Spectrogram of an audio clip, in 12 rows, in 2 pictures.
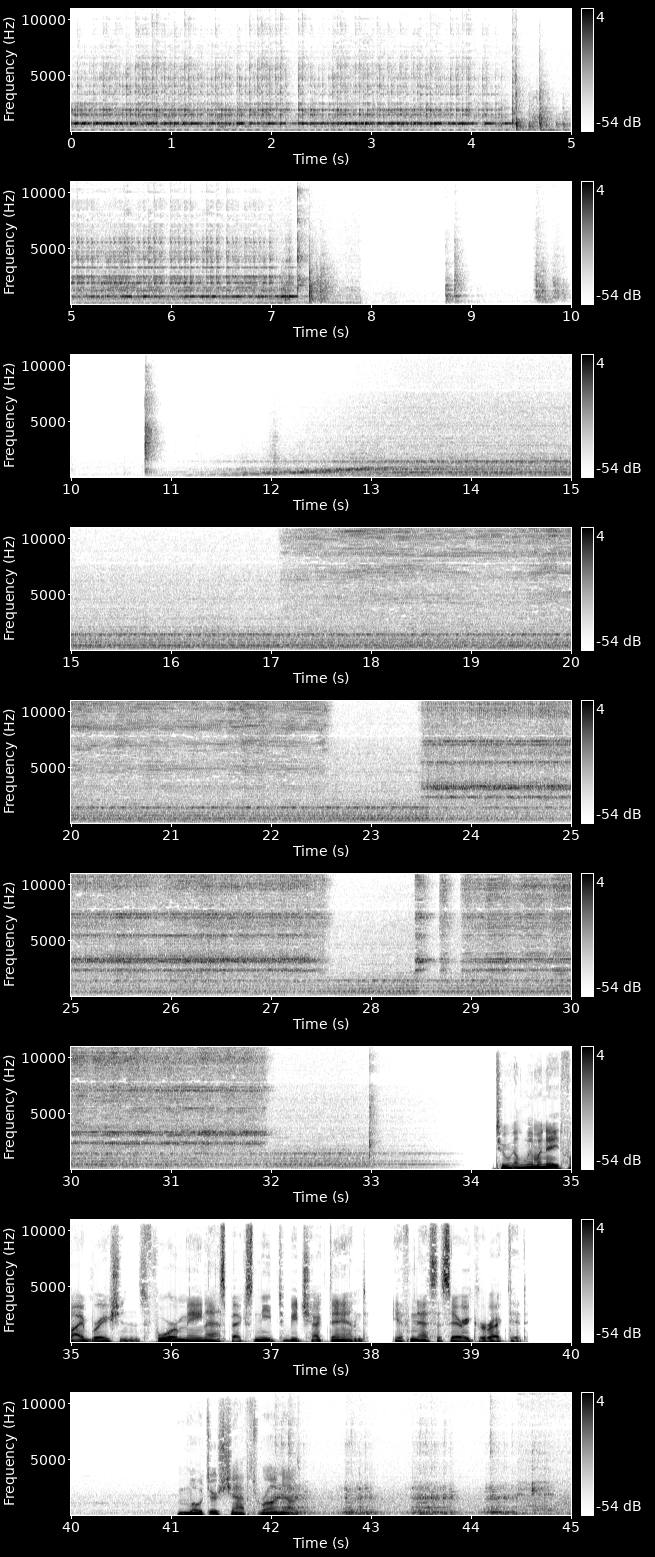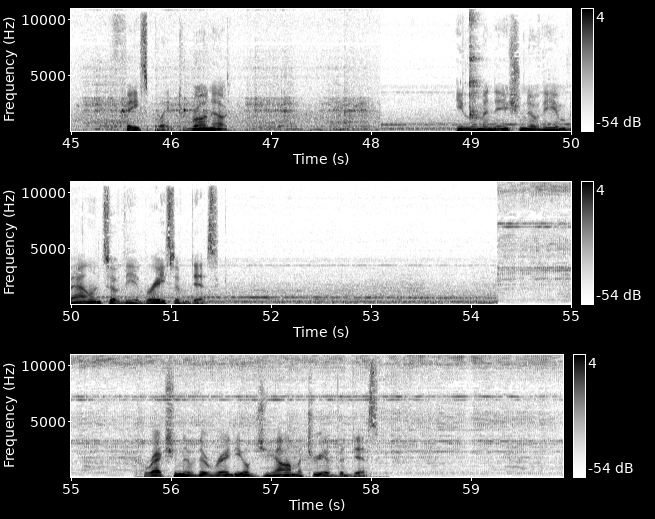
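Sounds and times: bench grinder running: 0.0s - 4.4s, 5.0s - 7.4s, 11.4s - 33.5s, 42.0s - 48.4s, 49.8s - 59.9s
steel blade grinding on wheel: 0.0s - 4.4s, 5.0s - 7.3s, 17.1s - 22.7s, 23.4s - 27.7s, 28.4s - 32.0s, 42.0s - 48.2s, 54.2s - 59.9s
grinder whine spinning up: 11.0s - 33.9s, 42.1s - 54.5s.

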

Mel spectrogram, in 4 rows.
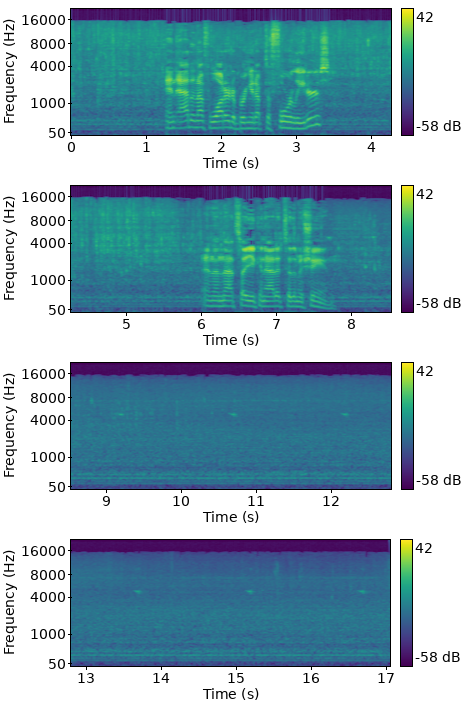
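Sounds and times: water pouring into bowl: 0.0s - 10.5s
slush machine humming: 0.0s - 17.0s.

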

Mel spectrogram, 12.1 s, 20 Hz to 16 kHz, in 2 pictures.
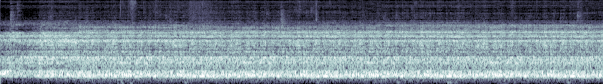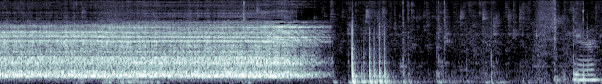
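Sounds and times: toy electronic blast sound effect: 0.0s - 9.4s.

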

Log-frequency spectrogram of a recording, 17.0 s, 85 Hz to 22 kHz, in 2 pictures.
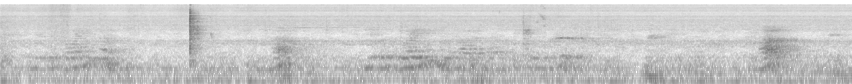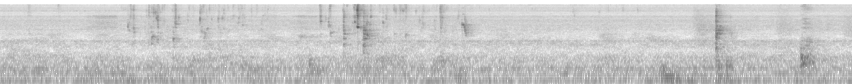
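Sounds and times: wet noodles clicking and crackling: 9.7s - 13.3s.

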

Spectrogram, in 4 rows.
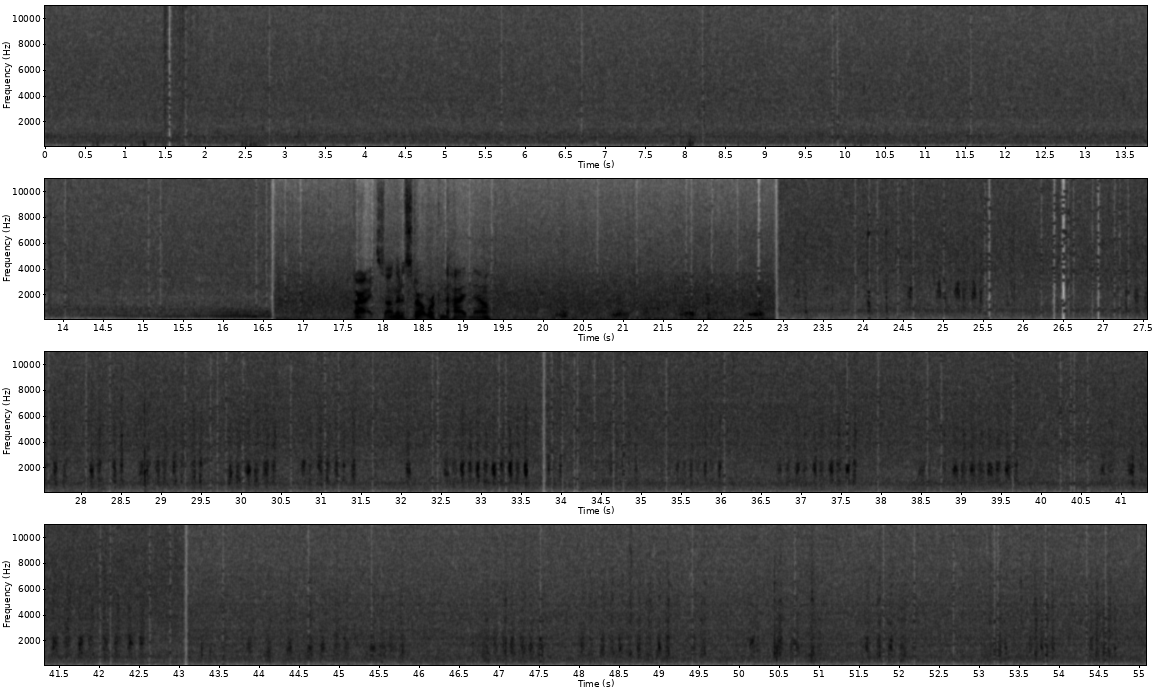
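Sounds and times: steady rushing noise: 13.7s - 55.0s
scratchy rubbing of hide: 24.1s - 25.8s, 27.1s - 37.8s, 38.4s - 39.8s, 40.5s - 52.2s, 53.1s - 54.7s.

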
